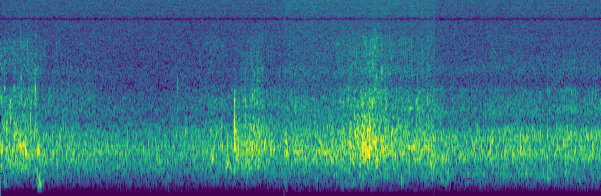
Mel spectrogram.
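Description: Steady rush of a shallow river's current over choppy riffles, an even watery noise.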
